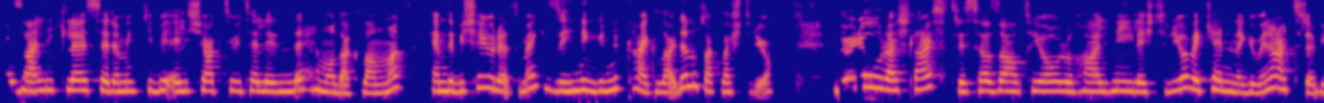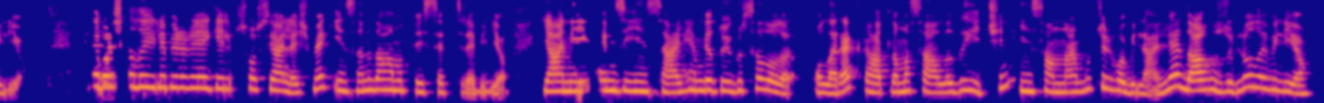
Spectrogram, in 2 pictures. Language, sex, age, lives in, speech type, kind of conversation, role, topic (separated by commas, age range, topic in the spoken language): Turkish, female, 25-29, Spain, read, expert-assistant, expert, Yaratıcı hobiler insanı neden daha mutlu ve huzurlu yapar mı?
